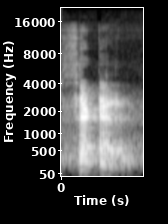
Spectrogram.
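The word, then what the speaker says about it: subtle: जैसे date, doubt, सटल, इन सभी words में देखिए टी से पहले बी आया है और जब भी किसी वर्ड में टी से पहले बी आएगा तो बी साइलेंट होगा।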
